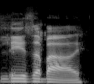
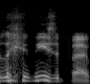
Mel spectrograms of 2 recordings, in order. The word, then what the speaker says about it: Liseberg: Just make sure you pronounce Lisa Barry right to the people in Sweden. They don't like Lisa Barry. Why are you here? Barry. Oh, we're going to Liseberg.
